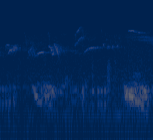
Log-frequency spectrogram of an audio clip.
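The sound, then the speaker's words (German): Pigeons cooing near trash bins by a house entrance, where they are being lured with bread. Two louder, low, rounded coo bursts stand out, with softer cooing and faint higher chirps between them. “Der unsichtbare Pumuckl mit dem durchaus sichtbaren Brot in der Hand postierte sich bei den Aschentonnen und versuchte von dort aus, die Tauben herbeizulocken.”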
